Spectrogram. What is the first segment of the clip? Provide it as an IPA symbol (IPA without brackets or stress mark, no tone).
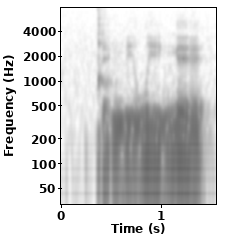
ǃ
